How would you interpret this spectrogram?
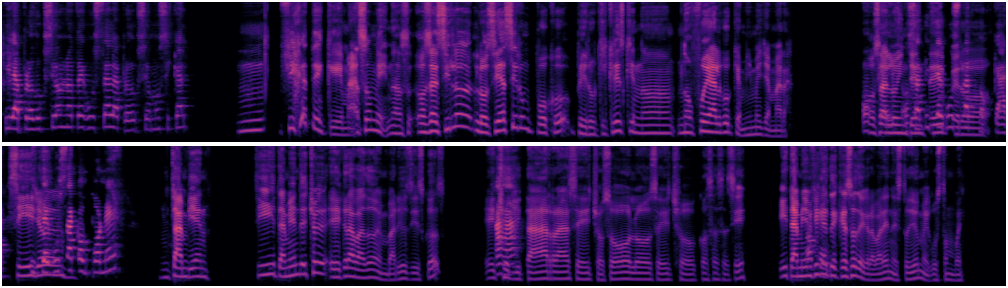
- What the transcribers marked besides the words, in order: none
- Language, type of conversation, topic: Spanish, podcast, ¿Cómo describirías tu relación con la música?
